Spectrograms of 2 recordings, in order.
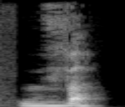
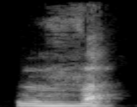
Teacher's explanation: I always think of the v as being a tooth, okay, a sort of fang that comes down and bites the inside of the bottom lip. V. You can keep the top lip still and just say v.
